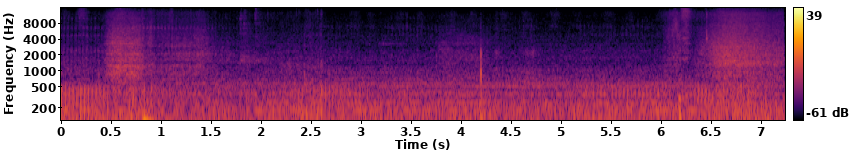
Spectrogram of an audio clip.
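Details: Hungry domestic cat purring in a low, rough rumble, with a few soft rustles and brief broadband bursts of handling noise around it.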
